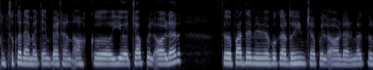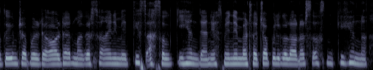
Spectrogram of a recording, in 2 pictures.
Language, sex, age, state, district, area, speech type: Kashmiri, female, 18-30, Jammu and Kashmir, Baramulla, rural, spontaneous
